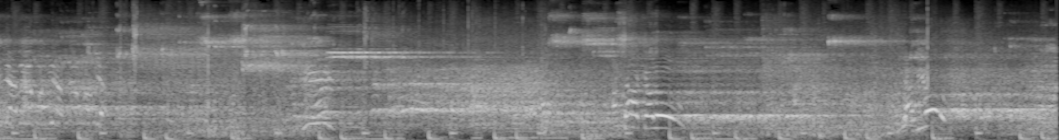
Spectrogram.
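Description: Basketball being dribbled and played on an indoor gym court, with repeated ball bounces, short squeaks of sneakers on the floor a few times, and players' voices echoing in the large hall.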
